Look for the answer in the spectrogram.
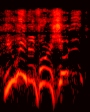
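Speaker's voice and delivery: high, loud put-on celebrity voice; hammy celebrity impression in a freeway scene, high and pushed. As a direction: squeal it in a high, strained impression. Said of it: "do a different impression".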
